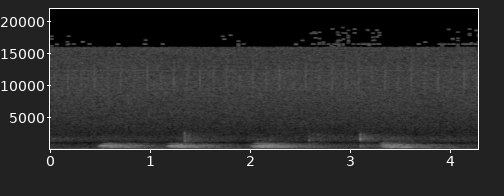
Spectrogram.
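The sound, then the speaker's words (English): A dog barks four times in a steady, evenly spaced series. The barks are muffled and moderately loud, over a low background hum. “I'd definitely rather listen to woof, woof, woof.”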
